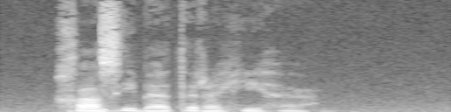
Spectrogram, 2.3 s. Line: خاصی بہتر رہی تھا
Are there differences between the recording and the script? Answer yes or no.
yes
